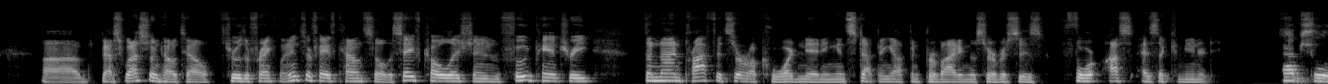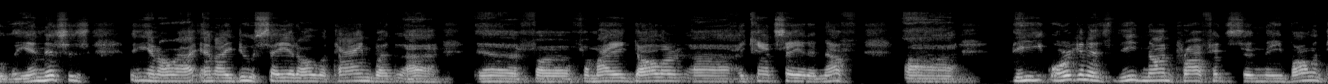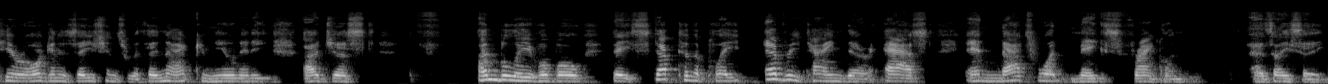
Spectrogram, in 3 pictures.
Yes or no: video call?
yes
